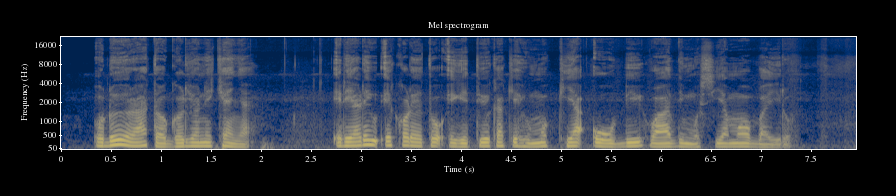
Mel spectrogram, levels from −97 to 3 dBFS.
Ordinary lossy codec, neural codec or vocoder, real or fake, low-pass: none; none; real; none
